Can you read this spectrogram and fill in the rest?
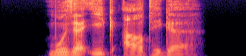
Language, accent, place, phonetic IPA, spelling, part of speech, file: German, Germany, Berlin, [mozaˈiːkˌʔaːɐ̯tɪɡə], mosaikartige, adjective, De-mosaikartige.ogg
- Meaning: inflection of mosaikartig: 1. strong/mixed nominative/accusative feminine singular 2. strong nominative/accusative plural 3. weak nominative all-gender singular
